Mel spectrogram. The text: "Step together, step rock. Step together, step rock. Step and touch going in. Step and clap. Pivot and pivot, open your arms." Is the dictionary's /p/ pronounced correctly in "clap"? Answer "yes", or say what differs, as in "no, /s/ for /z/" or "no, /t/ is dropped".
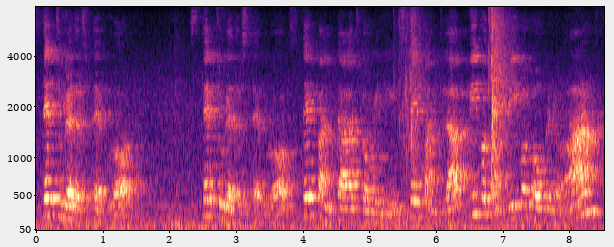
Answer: no, /b/ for /p/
